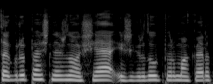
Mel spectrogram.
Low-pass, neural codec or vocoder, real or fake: 14.4 kHz; none; real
